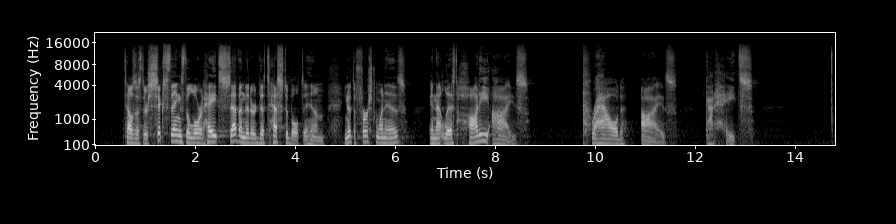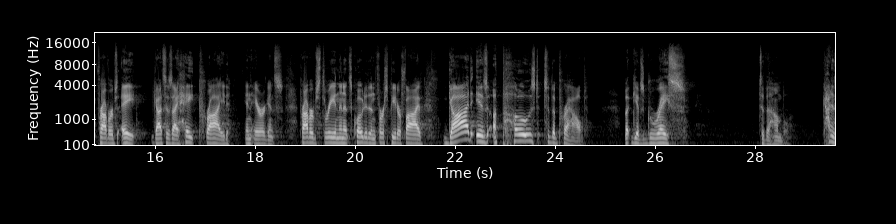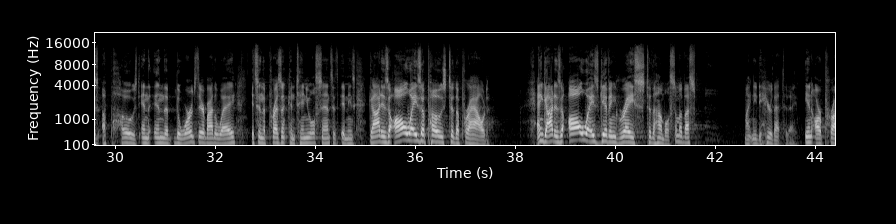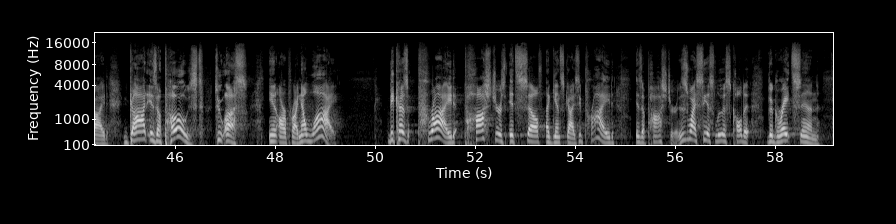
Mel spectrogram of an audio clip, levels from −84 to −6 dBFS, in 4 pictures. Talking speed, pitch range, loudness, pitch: 140 wpm, 135-180 Hz, -30 LUFS, 150 Hz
